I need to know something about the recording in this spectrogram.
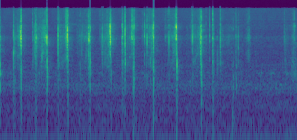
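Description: Tarot cards being shuffled by hand: an irregular run of crisp card snaps and riffles, about three or four a second.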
